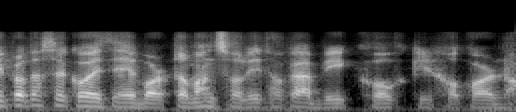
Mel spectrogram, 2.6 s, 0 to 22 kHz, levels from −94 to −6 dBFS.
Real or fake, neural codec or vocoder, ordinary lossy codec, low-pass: fake; codec, 16 kHz, about 1 kbps, DyCAST, with the encoder's durations; none; none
